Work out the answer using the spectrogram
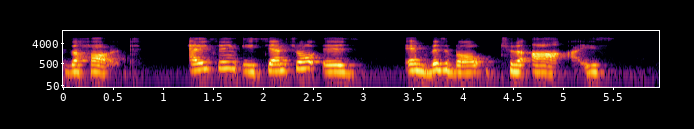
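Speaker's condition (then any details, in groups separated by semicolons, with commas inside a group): Down syndrome; successful heart transplant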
